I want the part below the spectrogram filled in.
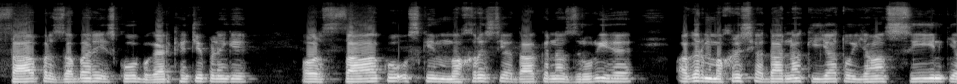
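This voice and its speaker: A man teaching a recitation lesson, explaining pronunciation rules and spelling out syllables slowly and deliberately. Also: mid-range voice. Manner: slow, drawn-out spelling of syllables between brisk explanations. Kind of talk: word-by-word tajweed lesson.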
